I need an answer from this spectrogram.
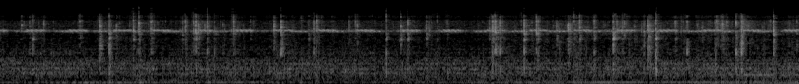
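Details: High, sustained cricket trill in an evening nature setting, almost unchanging throughout, with a fireplace crackling and popping in bursts over it.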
